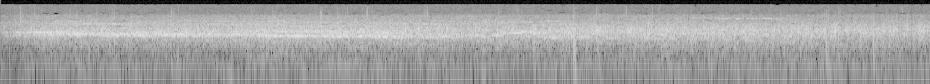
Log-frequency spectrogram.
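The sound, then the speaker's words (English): An audience applauds to welcome the band Uncle Bill and the Pretenders onto the stage, a dense, steady wash of clapping that holds throughout and thins slightly near the end. “So what do you say we give them a big hand as they come on stage,”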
